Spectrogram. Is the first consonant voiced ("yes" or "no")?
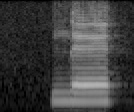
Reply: yes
